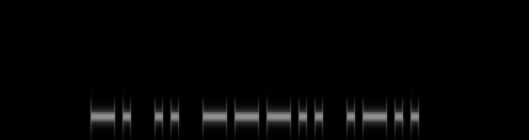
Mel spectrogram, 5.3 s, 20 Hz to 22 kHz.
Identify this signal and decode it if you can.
Morse code, heard as a keyed tone, about 16 wpm, 700 Hz. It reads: NI8L
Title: USA Call Signs - 4 Characters - Repeated 3x - 15wpm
